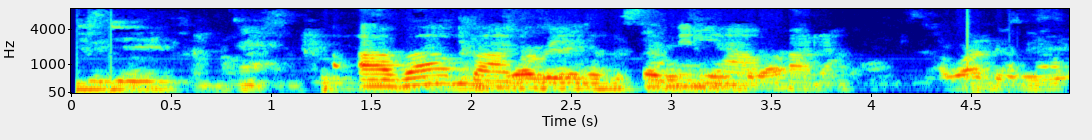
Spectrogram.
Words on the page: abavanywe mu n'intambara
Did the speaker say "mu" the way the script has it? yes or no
yes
